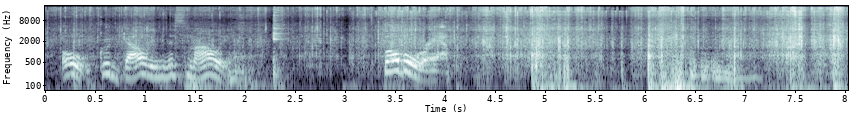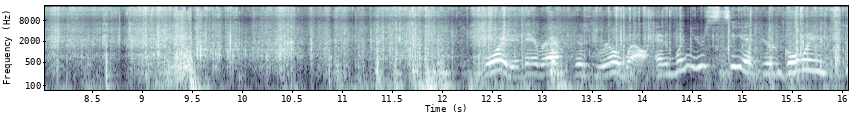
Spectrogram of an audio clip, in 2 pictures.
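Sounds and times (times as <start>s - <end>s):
bubble wrap crinkling: 0.0s - 16.0s
dull handling thumps: 6.0s - 7.6s.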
